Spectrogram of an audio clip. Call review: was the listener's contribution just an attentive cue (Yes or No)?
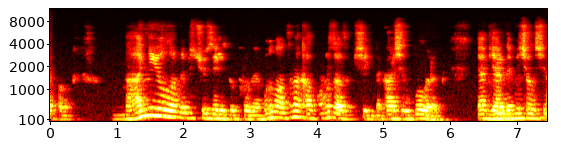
Yes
